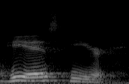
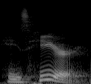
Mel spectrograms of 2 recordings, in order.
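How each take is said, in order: First: He and is are said as separate words. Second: He and is merge into one contracted syllable.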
